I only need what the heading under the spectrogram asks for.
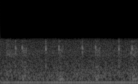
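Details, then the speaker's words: Omnipod insulin pod during site change after filling with insulin: soft evenly spaced ticks about six a second over faint hum as PDM radio-signals pod to prime; normal priming clicking. "and then what it does is it it tries to send a radio signal to it to tell it to start priming and that's what it did"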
